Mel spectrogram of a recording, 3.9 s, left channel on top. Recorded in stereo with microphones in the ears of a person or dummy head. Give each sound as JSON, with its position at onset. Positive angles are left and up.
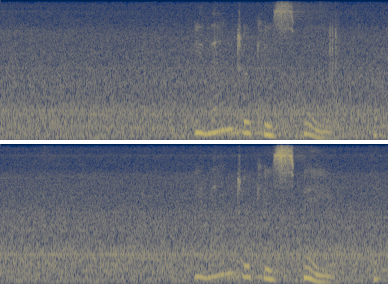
{"t": 1.9, "sound": "a woman speaking", "side_deg": 5, "distance_m": 1.2}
